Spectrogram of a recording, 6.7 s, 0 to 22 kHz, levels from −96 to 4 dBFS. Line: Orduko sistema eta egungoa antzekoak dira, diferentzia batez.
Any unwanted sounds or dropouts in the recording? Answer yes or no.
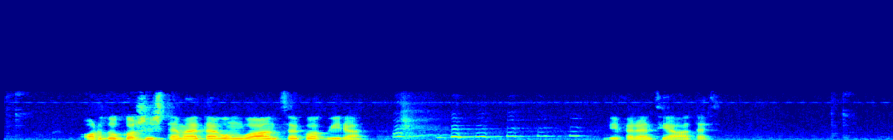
yes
